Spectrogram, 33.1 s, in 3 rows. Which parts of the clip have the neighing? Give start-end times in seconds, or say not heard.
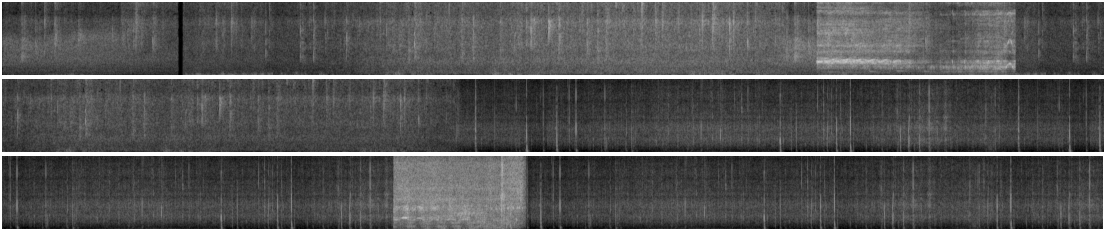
8.1-10.2, 25.9-27.3.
